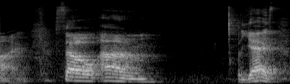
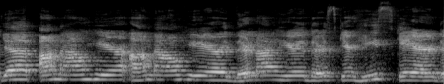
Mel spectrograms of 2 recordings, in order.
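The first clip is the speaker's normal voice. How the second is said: higher, mocking boast; imitated taunting brag; 6 semitones higher than usual. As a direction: crow it like a rival showing off. Imitating rival bragging on Snapchat.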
